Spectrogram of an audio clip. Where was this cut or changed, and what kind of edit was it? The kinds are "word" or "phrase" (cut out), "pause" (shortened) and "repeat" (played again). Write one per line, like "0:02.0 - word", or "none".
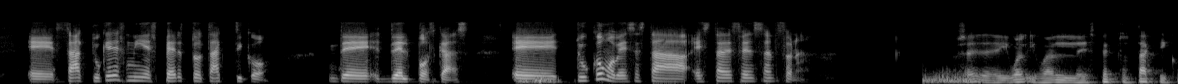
none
